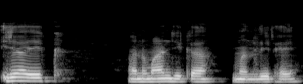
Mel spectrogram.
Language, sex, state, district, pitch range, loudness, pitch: Hindi, male, Bihar, Jamui, 125-140 Hz, -14 LUFS, 130 Hz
